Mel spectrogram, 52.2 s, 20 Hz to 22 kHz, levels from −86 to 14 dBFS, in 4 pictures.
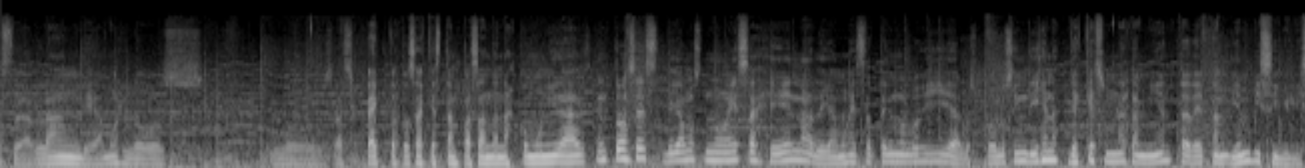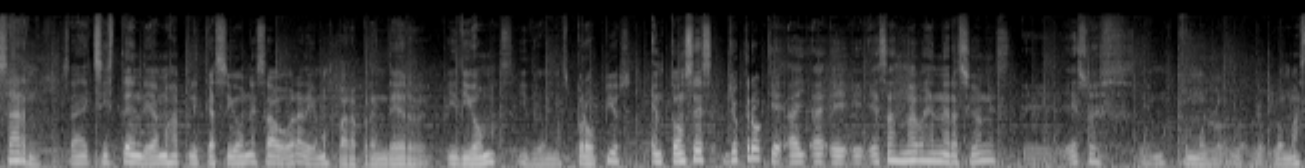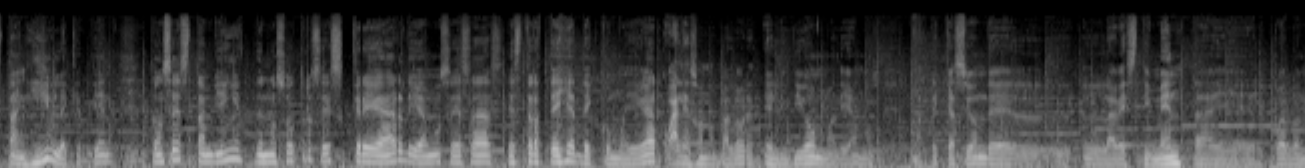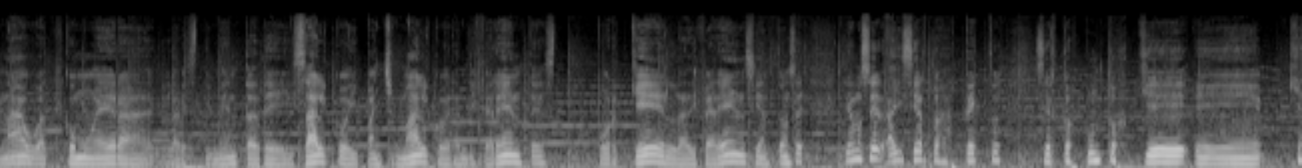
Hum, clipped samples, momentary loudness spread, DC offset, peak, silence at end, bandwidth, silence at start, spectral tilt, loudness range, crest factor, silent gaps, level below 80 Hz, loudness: none; under 0.1%; 12 LU; under 0.1%; -2 dBFS; 0 s; 15.5 kHz; 0 s; -7 dB/octave; 5 LU; 18 dB; none; -36 dBFS; -21 LUFS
